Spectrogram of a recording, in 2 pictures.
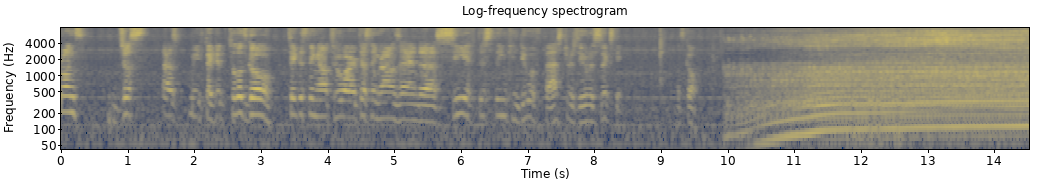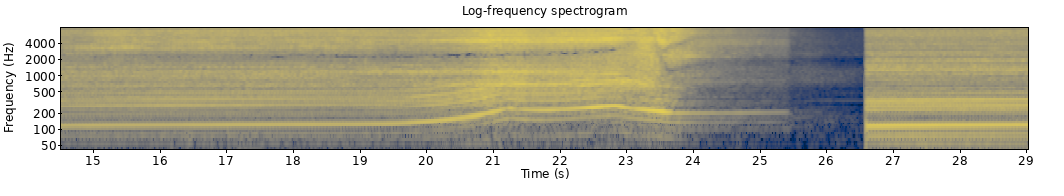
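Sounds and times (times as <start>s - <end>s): diesel car engine accelerating: 9.9s - 25.4s, 26.6s - 29.0s.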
